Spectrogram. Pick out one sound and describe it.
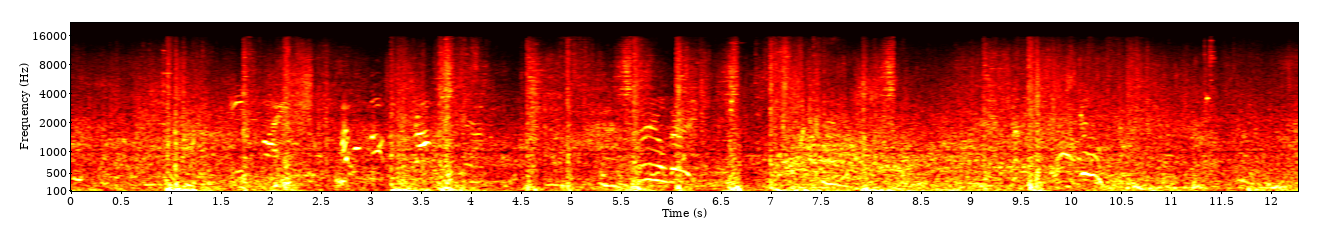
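Weapons strike and slash flesh with heavy thuds.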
